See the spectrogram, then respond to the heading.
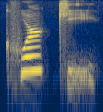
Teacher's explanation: you have to round your lips for the kw and then unround them for the er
